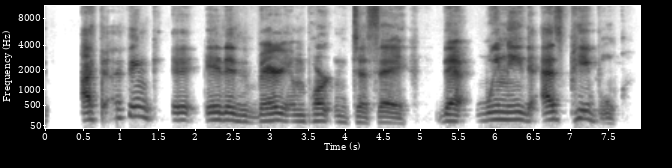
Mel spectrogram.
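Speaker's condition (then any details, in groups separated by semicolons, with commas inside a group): Traumatic brain injury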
